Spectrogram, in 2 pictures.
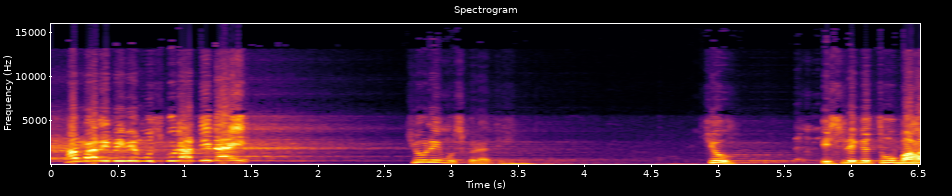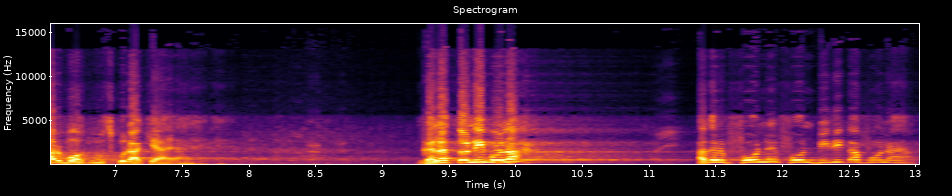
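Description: A man preaching a sermon, shouting points and questioning the crowd. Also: extremely high pitch, big pitch swings, pauses often. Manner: shouting emphatic, quizzes the crowd. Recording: long hall reverb.

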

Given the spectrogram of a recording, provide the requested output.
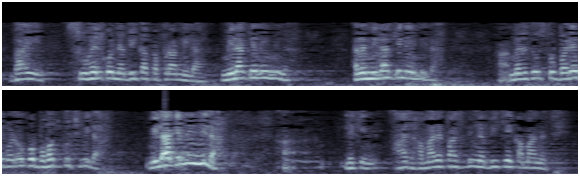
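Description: A male preacher telling a story in a sermon, impassioned, rising to shouts and asking the audience rhetorical questions. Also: sits high. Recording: dull lo-fi recording.

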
